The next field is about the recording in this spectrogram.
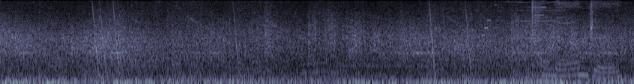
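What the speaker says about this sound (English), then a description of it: "So many explosions" Rapid overlapping explosions and booms from a large real-time strategy battle in Beyond All Reason, a continuous roar of bursts with crackling debris, heard under a commentator's voice.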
